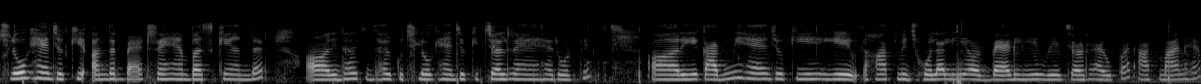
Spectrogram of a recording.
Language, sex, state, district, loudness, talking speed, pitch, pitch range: Hindi, female, Bihar, Muzaffarpur, -30 LUFS, 215 wpm, 235 Hz, 225-245 Hz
